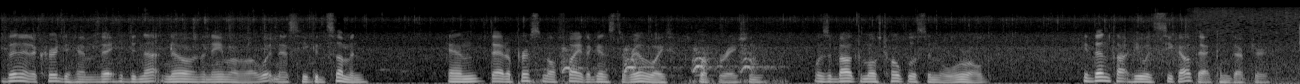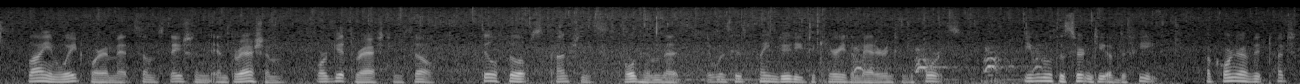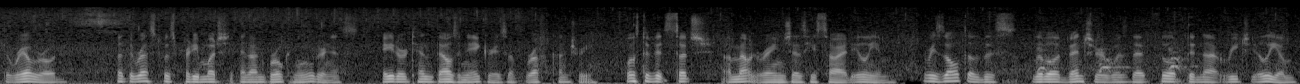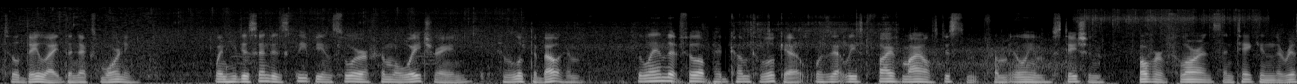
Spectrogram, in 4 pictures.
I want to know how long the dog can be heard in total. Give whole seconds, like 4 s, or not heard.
7 s.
